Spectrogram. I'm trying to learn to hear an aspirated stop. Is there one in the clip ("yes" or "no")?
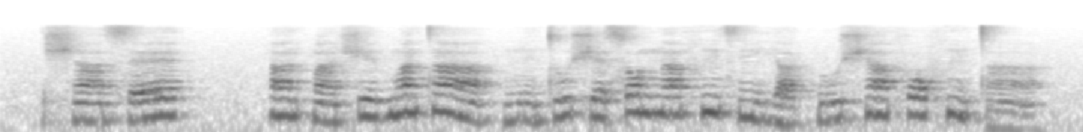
no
